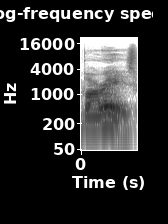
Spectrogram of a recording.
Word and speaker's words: barre: The other thing in this piece is there's a number of barres, right? Barre chords. Or bar chords, depending on how you want to pronounce it.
